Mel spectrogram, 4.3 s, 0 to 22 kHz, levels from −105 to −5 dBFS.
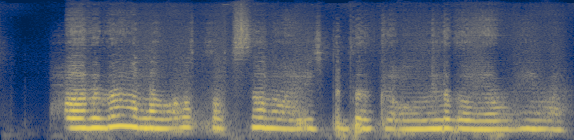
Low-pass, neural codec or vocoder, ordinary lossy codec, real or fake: none; codec, 44.1 kHz, 0.9 kbps, DAC; none; fake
